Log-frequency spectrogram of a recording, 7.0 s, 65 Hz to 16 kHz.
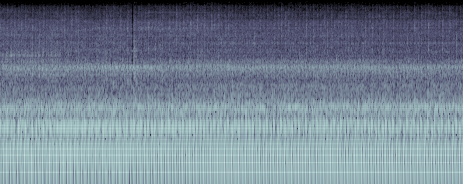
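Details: Steady, even idle putter with a regular beat and no knocks or misses from a 1971 Honda CT70 Trail 70 single after transmission repairs and basic maintenance; normal idle.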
